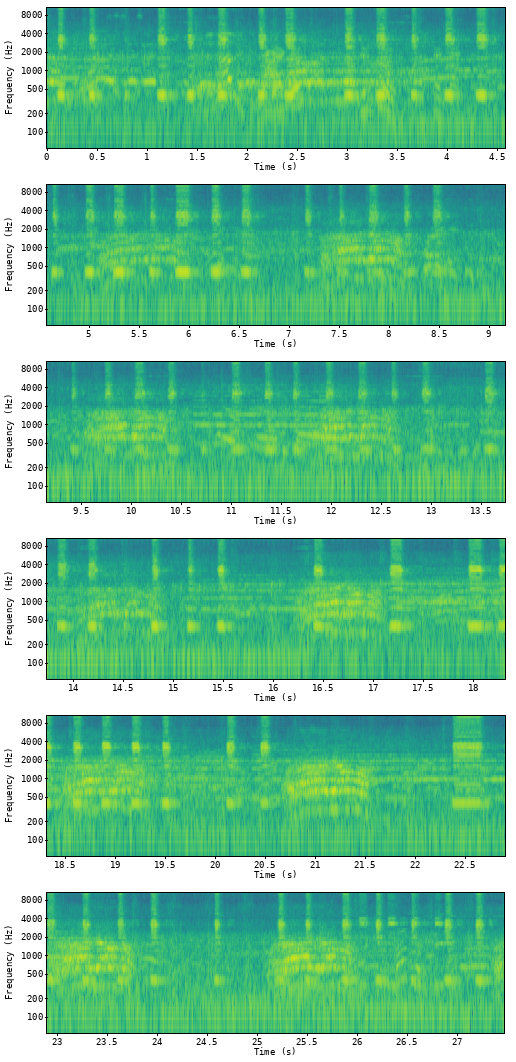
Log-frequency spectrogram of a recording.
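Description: Many feet march in step on a paved road.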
